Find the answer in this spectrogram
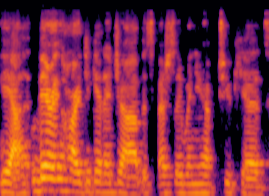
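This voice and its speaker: A woman with an American accent, very deep and low-pitched, with ordinary pitch variation. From US South. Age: 70s. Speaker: actress and athlete. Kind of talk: interview.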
